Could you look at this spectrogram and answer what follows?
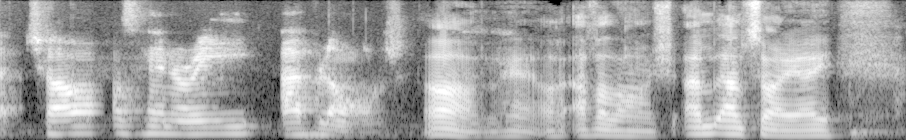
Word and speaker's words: Charles-Henri Avalanche: It's Charles-Henri Avalanche. Oh man, Avalanche. I'm sorry. I'm just horrible at pronouncing.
